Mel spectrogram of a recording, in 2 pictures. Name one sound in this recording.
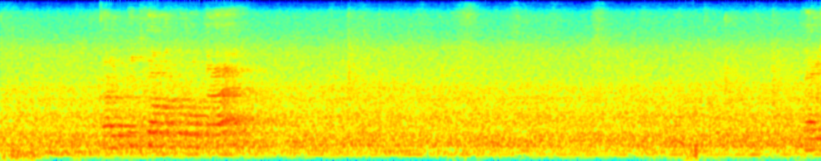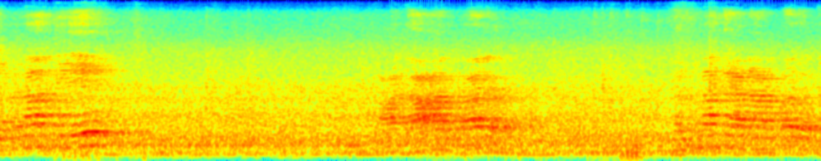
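A middle-aged man speaks calmly in short phrases.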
